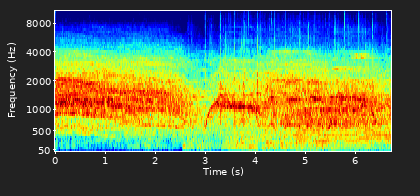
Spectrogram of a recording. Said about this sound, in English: Before the opening buzzer, the Jaguars do a breathing exercise, a collective roar to get their nerves out.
